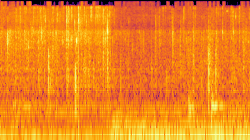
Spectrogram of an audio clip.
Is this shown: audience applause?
no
